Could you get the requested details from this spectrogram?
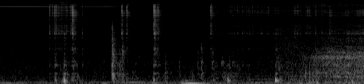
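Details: Sustained series arc at a bad connection under test with a Hager AFDD, which still fails to trip months later with no firmware update. Irregular sharp snaps and crackles over a low hum.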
